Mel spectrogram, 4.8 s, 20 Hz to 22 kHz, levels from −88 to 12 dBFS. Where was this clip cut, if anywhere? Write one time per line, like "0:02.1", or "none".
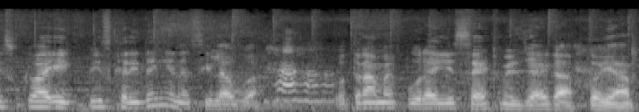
none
